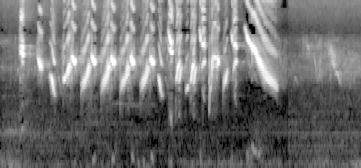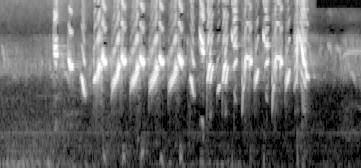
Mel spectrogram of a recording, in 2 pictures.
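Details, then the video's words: Goldfinch song in two long phrases of rapid, bright, tumbling twitters and slurred notes, separated by about a second and a half of silence. "تغريد طائر الحسون | فيديو رائع لتغريد الحسون"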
